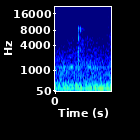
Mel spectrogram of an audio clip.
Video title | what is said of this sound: Droid Charge Review - The Best 4G Phone? | when there's a bit of a gap between the back and when the battery is underneath there, you get that almost, you can sort of hear it, hollow sound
